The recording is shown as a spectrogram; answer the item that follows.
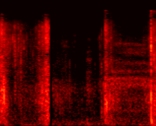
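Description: Footsteps crunching on loose white limestone gravel, three steps at a steady walking pace.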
